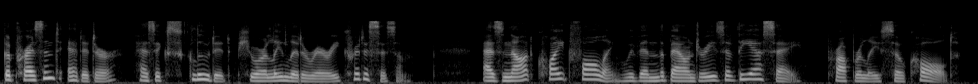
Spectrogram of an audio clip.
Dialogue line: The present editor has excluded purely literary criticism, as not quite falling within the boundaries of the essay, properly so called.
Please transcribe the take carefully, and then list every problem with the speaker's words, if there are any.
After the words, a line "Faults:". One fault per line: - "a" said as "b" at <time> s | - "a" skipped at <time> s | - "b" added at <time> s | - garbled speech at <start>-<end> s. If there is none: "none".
The present editor has excluded purely literary criticism, as not quite falling within the boundaries of the essay, properly so called.
Faults:
none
